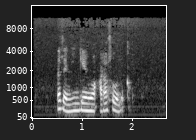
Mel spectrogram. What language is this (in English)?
Japanese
